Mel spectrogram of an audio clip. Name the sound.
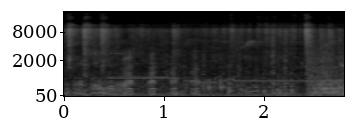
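pigeons cooing in a loft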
